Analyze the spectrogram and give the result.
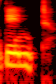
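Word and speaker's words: didn't: American English में इसे pronounce करते हैं डिंट।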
